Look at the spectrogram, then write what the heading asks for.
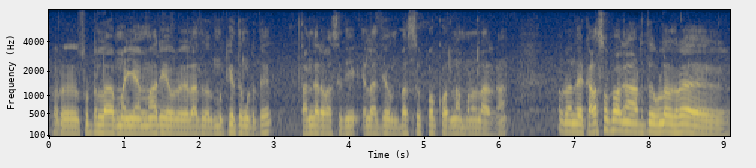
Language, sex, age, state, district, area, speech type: Tamil, male, 60+, Tamil Nadu, Tiruvannamalai, rural, spontaneous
